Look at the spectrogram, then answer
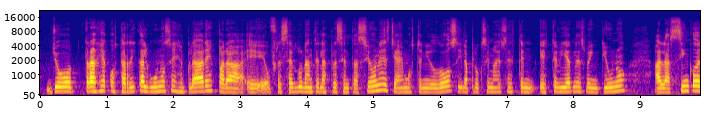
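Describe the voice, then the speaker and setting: Her intonation stays fairly even. The woman's pitch is medium. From Argentina, long life in Nicaragua. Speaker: journalist and author; journalist. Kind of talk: interview. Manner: halting, many fillers. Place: home room.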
